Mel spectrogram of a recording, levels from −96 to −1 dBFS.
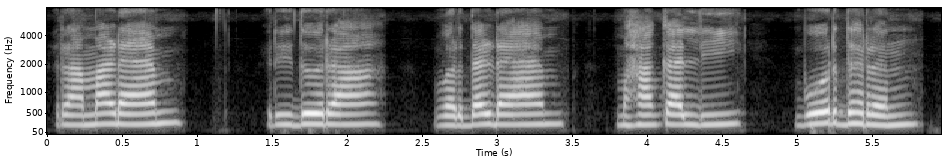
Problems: none marked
